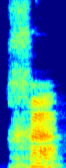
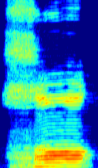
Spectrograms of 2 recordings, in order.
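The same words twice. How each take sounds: First: The sound is said thin, without a full mouth. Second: The sound is said heavy, with a full mouth. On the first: The speaker calls it wrong. "One is Kha" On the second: The speaker calls it right. "But the correct way is Kha"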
